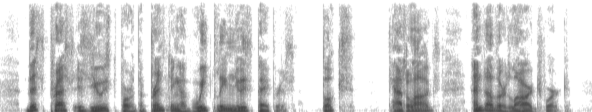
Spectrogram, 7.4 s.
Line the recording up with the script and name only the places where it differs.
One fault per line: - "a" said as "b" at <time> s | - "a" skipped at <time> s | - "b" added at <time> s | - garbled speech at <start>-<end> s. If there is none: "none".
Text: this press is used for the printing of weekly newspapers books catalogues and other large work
none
